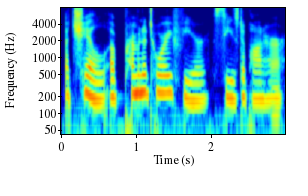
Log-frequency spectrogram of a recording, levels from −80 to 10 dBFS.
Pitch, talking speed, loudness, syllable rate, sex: 200 Hz, 160 wpm, -18 LUFS, 5.0 syllables/s, female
